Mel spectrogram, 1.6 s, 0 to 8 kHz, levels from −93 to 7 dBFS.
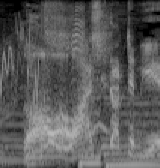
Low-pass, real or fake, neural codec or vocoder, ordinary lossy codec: none; real; none; none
